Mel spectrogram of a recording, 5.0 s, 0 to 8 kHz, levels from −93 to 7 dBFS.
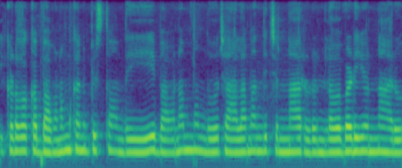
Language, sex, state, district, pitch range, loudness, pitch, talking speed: Telugu, female, Andhra Pradesh, Srikakulam, 195-210 Hz, -15 LUFS, 200 Hz, 130 wpm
